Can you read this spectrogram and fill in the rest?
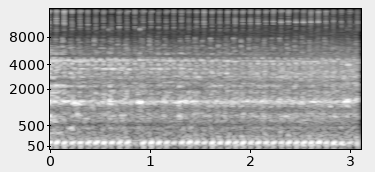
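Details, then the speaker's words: Yamaha Xeon 125 FI scooter after engine reassembly, restarted: quick, even putter with a light injector tick on top; idling smoothly, normal. "Oke motornya sudah ready Pak kita coba starter ulang dan halus"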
